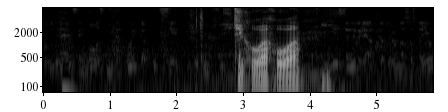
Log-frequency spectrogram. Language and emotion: Russian, neutral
